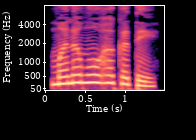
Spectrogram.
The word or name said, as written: ಮನಮೋಹಕತೆ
